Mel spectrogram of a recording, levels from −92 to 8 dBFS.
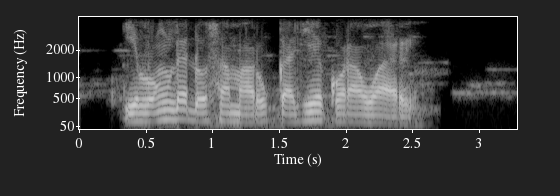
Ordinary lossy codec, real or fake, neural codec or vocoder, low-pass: Opus, 32 kbps; real; none; 3.6 kHz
